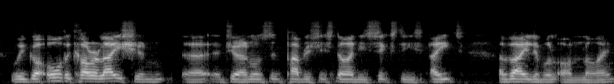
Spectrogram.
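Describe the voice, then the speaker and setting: A man with a British accent, medium pitch and ordinary pitch variation. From Britain. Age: 80s+. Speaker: astrologer, association president. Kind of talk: interview. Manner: hesitant, many fillers.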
